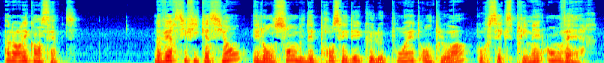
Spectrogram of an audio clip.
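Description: A man's voice: high-pitched, expressive, darkish tone, husky. A man with a Moroccan French accent teaching a video lesson, explaining step by step and counting syllables aloud. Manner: slow, explains step by step with examples. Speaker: literature teacher.

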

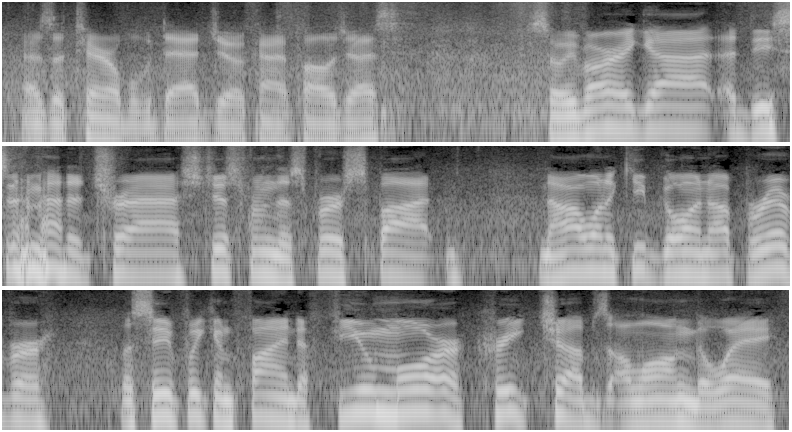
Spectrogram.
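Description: A man's voice: on the high side, fairly bright tone, a little hiss or hum. Upbeat man vlogging by a river. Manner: upbeat, chatty, addresses viewers as guys. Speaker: fishing vlogger. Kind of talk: casual vlog narration to camera. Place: outdoors on a riverbank. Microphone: action camera held at arm's length. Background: rushing river water.

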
